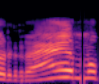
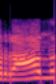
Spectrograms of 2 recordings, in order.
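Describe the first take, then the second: First: रैम with a short flat "ae", like English ram; correct reading. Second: राम with a long open "aa", like the name Raam; wrong reading. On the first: Teacher showing students the right reading, "ram". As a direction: say रैम as "ram", the sheep word. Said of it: "इसको रैम पढ़ते हैं". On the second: Teacher showing students the wrong reading, "raam". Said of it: "इसको राम नहीं पढ़ते हैं". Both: Shown as a demonstration.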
